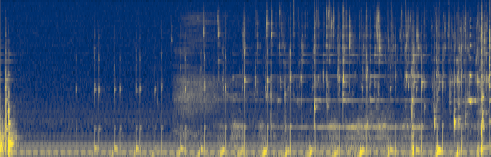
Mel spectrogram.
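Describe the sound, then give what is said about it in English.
Barbaresco red wine glugs steadily out of a bottle into a glass, a quick run of rhythmic gurgles with splashy liquid sounds, moderately quiet and with no talking. “That's a satisfying glug of barbaresco.”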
